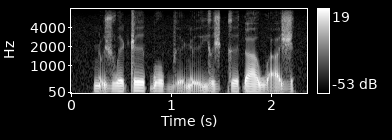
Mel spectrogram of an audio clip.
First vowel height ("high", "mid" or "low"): mid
